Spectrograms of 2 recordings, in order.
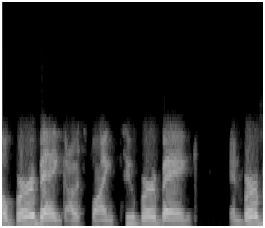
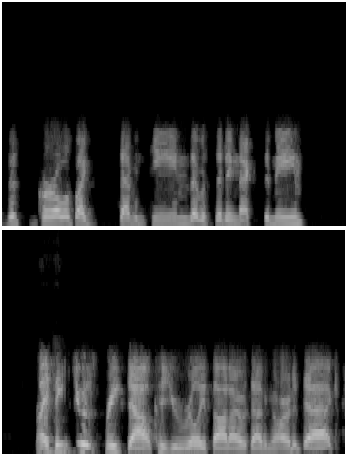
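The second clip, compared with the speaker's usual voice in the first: ordinary talk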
